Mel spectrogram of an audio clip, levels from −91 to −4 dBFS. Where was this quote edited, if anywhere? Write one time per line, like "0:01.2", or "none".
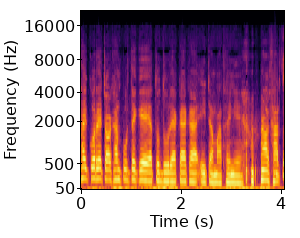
none

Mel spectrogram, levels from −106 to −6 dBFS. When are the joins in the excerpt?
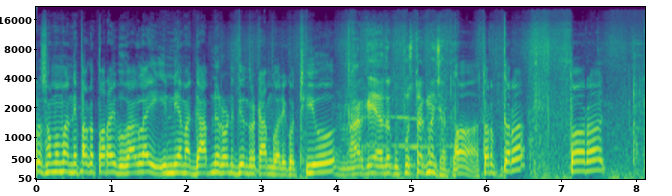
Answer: none

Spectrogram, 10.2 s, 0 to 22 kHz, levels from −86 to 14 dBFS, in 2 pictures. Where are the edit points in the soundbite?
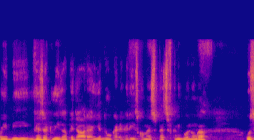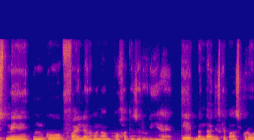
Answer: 0:08.7

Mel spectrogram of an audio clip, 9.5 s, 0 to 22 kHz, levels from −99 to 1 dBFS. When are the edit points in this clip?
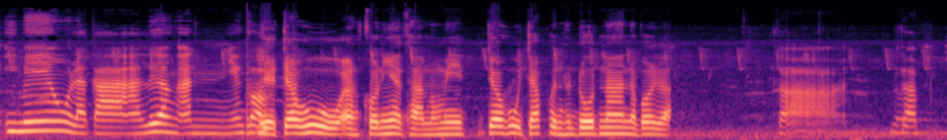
0:02.6

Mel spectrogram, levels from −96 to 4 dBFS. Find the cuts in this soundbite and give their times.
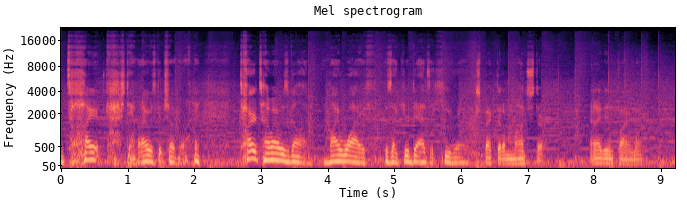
0:06.3

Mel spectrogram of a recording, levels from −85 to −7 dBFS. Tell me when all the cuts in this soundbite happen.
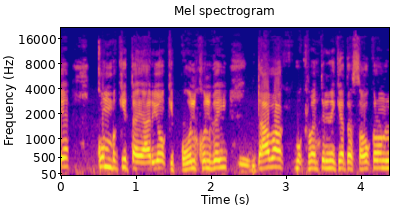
none

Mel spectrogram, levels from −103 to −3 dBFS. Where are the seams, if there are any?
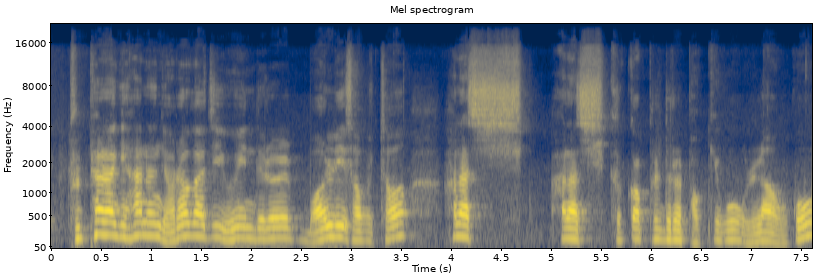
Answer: none

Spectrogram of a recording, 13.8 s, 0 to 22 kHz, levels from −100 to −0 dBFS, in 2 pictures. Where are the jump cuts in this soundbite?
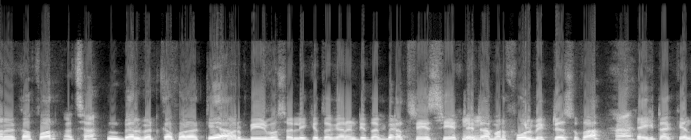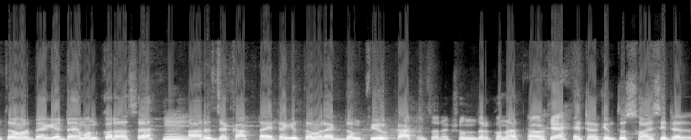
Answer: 0:02.3
0:03.9
0:11.1

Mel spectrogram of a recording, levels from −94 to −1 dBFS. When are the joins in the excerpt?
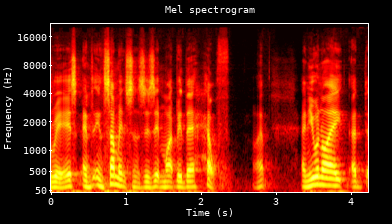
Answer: none

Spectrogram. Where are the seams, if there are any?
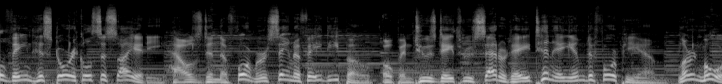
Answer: none

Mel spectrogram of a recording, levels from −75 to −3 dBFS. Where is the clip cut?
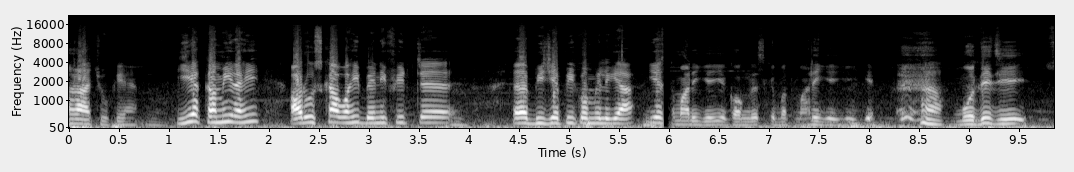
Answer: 0:06.0

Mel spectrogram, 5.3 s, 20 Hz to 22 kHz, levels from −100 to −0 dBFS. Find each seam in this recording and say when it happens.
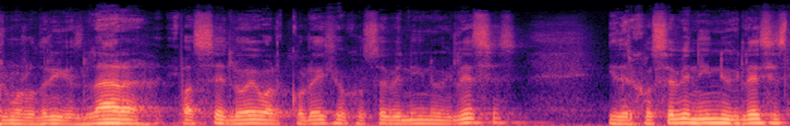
0:01.2

